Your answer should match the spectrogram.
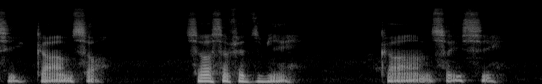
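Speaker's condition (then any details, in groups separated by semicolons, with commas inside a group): No condition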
